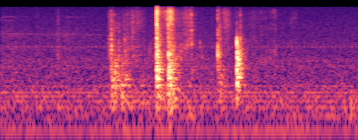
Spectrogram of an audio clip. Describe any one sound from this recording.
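Card stock rustles and taps as it is handled.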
